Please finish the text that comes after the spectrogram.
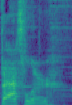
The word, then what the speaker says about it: Battler: so far problem is my given name is made up of the characters for fight and person and it's pronounced battler what put it all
